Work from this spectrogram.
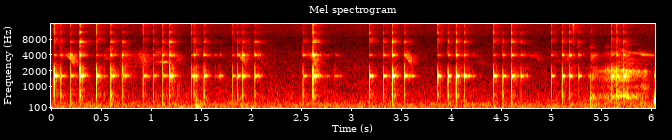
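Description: Fingernails tap rapidly on a drinking glass holding apple juice, making many short, bright clinks with a clear ringing tone. The taps come in quick irregular bursts, each dying away almost at once, with a soft rustle near the end.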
